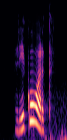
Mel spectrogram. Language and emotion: Russian, positive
